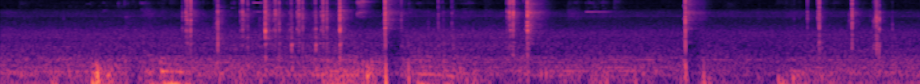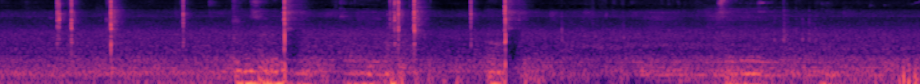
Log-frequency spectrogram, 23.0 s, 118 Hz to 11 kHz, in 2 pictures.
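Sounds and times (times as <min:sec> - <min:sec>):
pistol parts clicking and snapping: 0:02.3 - 0:05.7, 0:06.3 - 0:06.8, 0:08.6 - 0:08.9, 0:10.0 - 0:11.2, 0:12.2 - 0:13.0, 0:15.0 - 0:15.3, 0:16.4 - 0:16.9, 0:17.8 - 0:18.0.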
